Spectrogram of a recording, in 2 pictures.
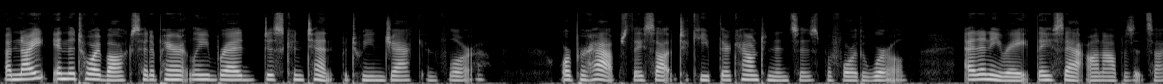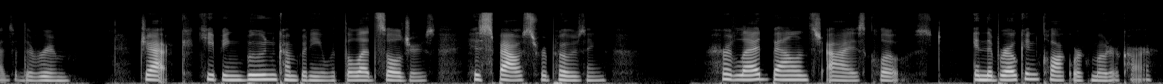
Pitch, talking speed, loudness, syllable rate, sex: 200 Hz, 145 wpm, -20 LUFS, 4.7 syllables/s, female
